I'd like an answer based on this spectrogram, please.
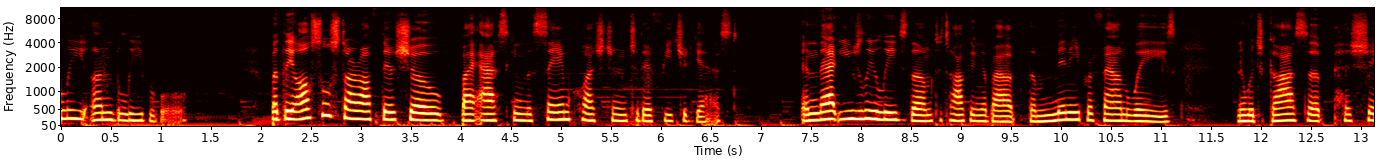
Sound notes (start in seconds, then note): none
